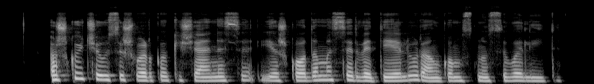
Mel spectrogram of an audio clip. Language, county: Lithuanian, Kaunas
